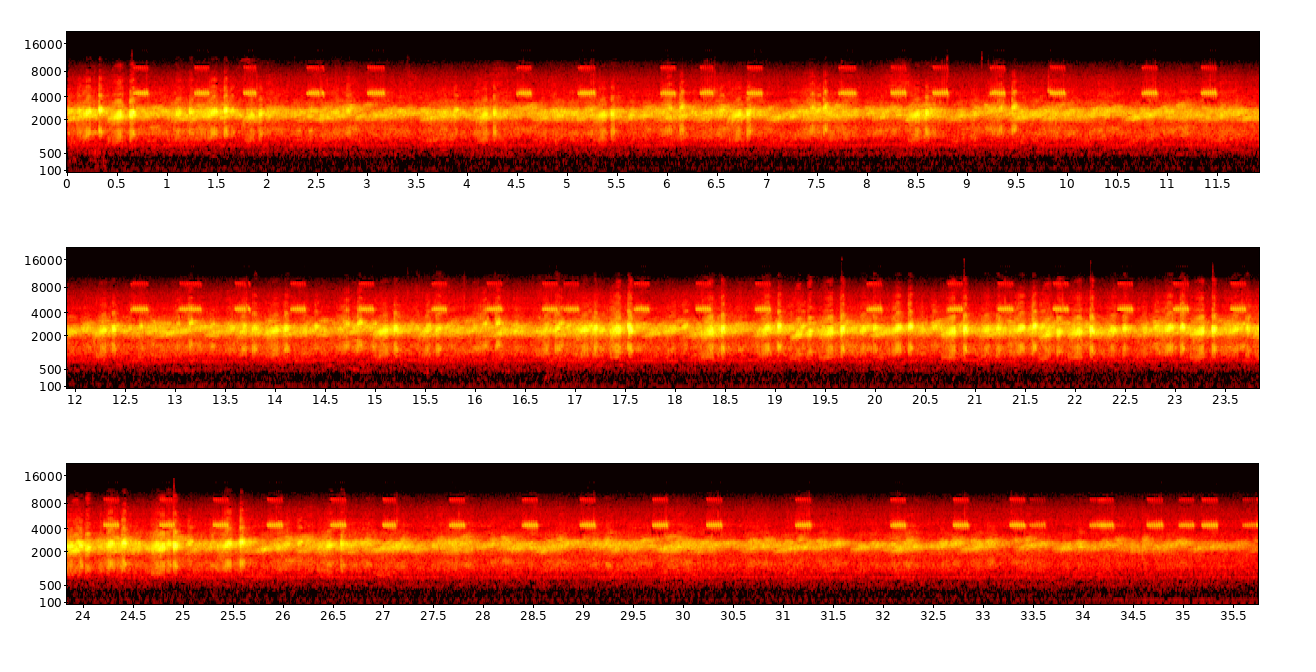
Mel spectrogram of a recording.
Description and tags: Aggressively (but effectively) EQ'd to remove a nearby gas generator. This is excerpt one of two.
